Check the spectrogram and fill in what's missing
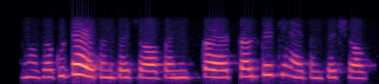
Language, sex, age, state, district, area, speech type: Marathi, female, 18-30, Maharashtra, Nanded, urban, conversation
